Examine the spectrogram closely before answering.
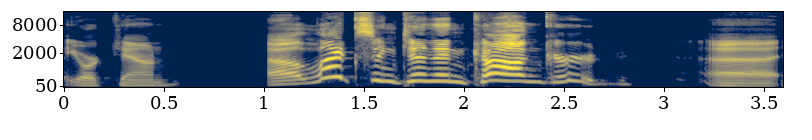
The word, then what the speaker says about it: Concord: Uh, Lexington and Conquered. Uh, is it conquered or Concord? I I usually say conquered, but yeah. Is that Kat if you want to say it like a New Englander?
